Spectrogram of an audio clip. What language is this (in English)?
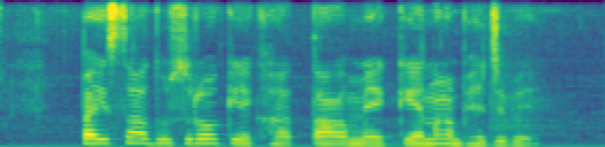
Magahi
